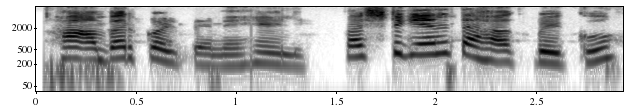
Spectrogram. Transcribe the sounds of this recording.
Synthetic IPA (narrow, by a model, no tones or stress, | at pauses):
hãːbɐɾkoɭt̪eːneɦeːɭipɐʂʈɡeɐnt̪ɐɦaːk̚be̞ːku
